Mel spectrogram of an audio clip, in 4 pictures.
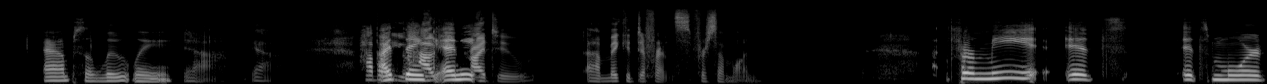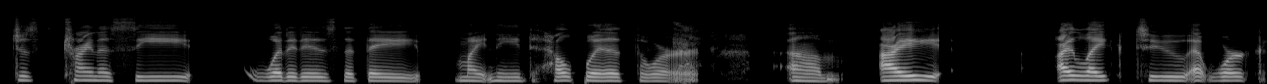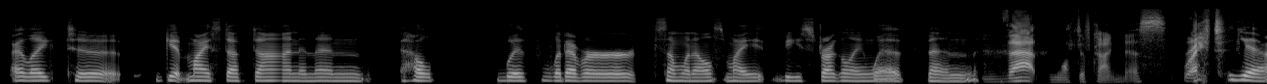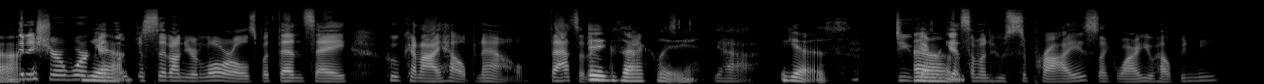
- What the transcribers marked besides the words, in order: tapping; other background noise; stressed: "That"; laughing while speaking: "Right?"
- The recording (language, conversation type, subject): English, unstructured, What is a kind thing someone has done for you recently?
